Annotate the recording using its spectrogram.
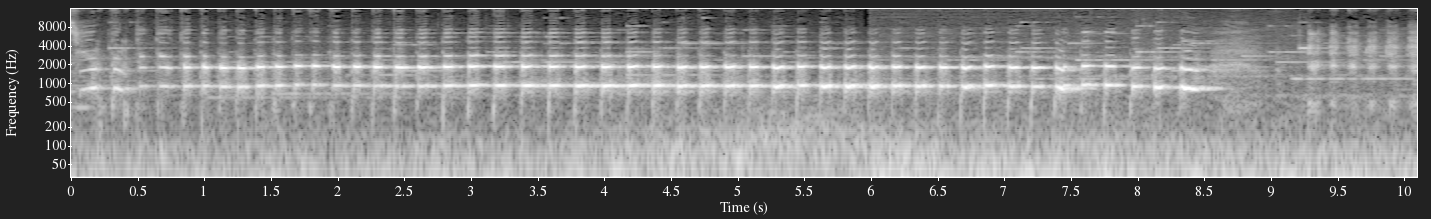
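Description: A woman's voice chanting light language: one syllable repeated rapidly, about six times a second, on a single high held pitch for about eight seconds, then stopping.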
